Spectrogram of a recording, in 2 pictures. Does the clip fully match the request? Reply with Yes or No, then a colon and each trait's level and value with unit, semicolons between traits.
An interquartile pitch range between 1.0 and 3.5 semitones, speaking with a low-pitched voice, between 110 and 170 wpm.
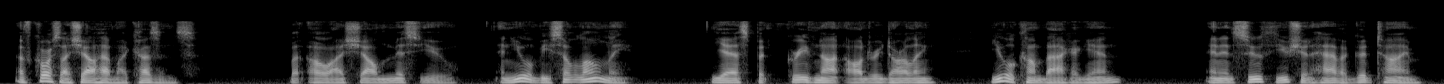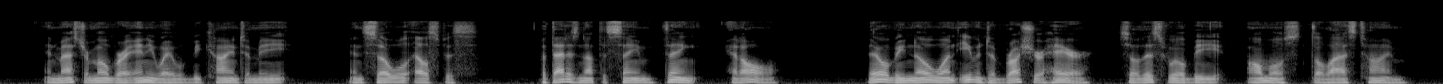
Yes: average, 2.8 semitones; very low, 90 Hz; average, 165 wpm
